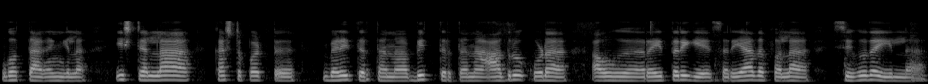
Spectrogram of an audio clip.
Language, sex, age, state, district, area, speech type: Kannada, female, 45-60, Karnataka, Gadag, rural, spontaneous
